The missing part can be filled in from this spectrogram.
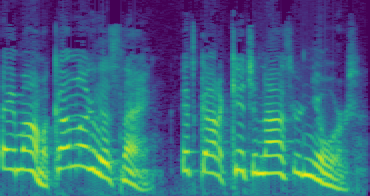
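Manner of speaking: put-on high, loud old man holler; yelling to Mama. A narrator's reading. Old man hollers to his wife from the truck, loud. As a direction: call out the back of the truck. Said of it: "and yelled".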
